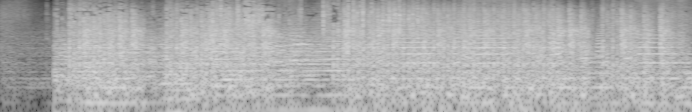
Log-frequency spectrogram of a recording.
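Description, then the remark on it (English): Loud machine gun fire in a film, fired by the character Dudley, breaks out after a brief quiet moment and keeps going as a dense, continuous rattle of rapid shots, mixed with booming crashes, with no one talking. “Okay, so I can't pretend this is clever writing, but something about seeing Dudley do right with a machine gun.”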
